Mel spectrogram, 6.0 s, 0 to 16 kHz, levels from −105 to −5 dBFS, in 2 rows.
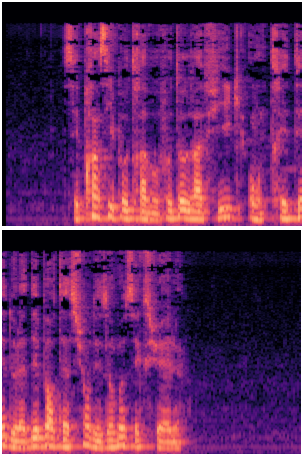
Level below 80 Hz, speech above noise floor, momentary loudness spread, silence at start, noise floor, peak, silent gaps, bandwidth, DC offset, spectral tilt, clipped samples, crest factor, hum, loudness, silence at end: -58 dBFS; 42 dB; 8 LU; 0.6 s; -66 dBFS; -6 dBFS; none; 11.5 kHz; under 0.1%; -5.5 dB/octave; under 0.1%; 20 dB; none; -25 LUFS; 1.15 s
